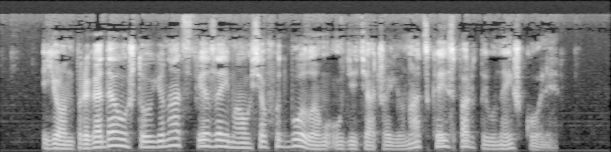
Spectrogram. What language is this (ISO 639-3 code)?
bel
